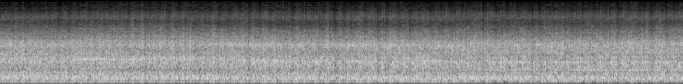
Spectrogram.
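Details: Ford 6610 tractor diesel at steady idle just after overhaul (4 new liners and pistons for smoky running) and hydraulic O-ring kit repair; loud even low throb and constant clatter, no misses or knocks, running normally.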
